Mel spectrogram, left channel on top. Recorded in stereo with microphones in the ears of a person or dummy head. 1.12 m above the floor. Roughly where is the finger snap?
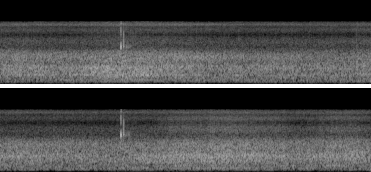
Centre.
